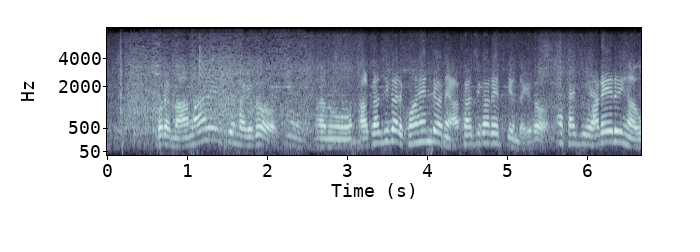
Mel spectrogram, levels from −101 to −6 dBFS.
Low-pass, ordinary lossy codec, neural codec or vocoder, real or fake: 7.2 kHz; Opus, 24 kbps; none; real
